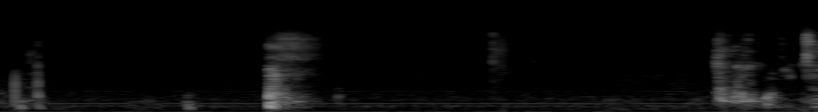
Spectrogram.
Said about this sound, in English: By the way, just for the audio listeners, because I'm coughing like a motherfucker every five seconds.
